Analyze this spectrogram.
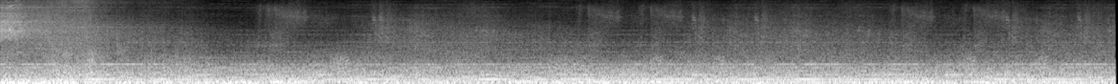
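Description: Calm, triumphant music plays steadily.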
